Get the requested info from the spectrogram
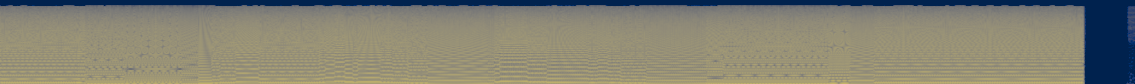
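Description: Moog Grandmother analog synthesizer played duophonically, two notes sounding at once from its two oscillators under MIDI-to-CV control in duo mode. The held notes change every second or two, some gliding in pitch, and the sound cuts off suddenly near the end.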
